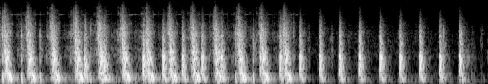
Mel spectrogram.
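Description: Belt-fed machine gun firing one long continuous burst, about ten rounds a second.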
